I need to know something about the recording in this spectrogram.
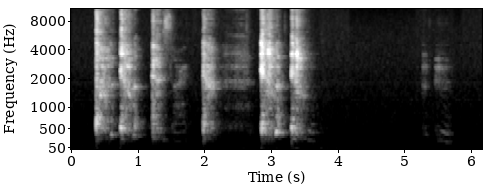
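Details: A fit of six harsh coughs in quick succession, then brief quiet, in a smoker who asks for her inhaler afterwards; coughing bout.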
